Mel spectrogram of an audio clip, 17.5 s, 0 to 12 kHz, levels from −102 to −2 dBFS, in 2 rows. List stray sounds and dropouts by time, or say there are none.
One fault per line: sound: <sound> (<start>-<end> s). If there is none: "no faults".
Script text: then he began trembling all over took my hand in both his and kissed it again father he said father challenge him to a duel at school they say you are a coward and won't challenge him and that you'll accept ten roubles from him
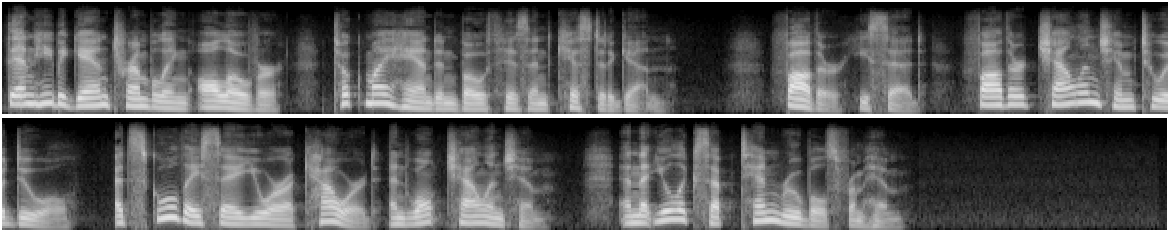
no faults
